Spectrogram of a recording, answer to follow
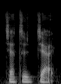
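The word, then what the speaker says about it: Chatuchak: That sounds like Jatujak. It sounds like it's spelled with J, but actually they spell it with a CH.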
